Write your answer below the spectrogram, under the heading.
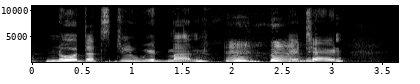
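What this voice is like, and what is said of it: Put-on Jamaican accent. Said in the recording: “Say it in a Jamaican accent ... you're really good at Jamaican accents”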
